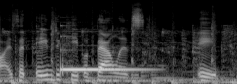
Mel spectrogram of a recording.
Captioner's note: bell dinging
